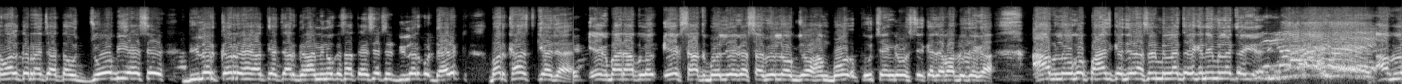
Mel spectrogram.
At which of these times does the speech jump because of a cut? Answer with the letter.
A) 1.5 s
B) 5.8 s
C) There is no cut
B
